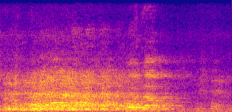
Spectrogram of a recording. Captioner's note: audience laughing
